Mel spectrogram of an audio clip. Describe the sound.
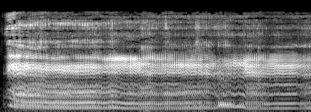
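A person's voice imitates the engine of a high-powered car, like the cars heard at Silverstone. It is a loud, steady, buzzing drone held for about three seconds, the pitch wavering and briefly bumping up near the end, with no words.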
